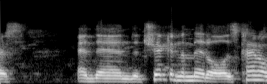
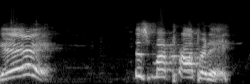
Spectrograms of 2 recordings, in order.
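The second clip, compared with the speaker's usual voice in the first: very high, cartoonish old-man voice; 13 semitones higher than usual. Retelling a film scene, imitating the old man from Beavis and Butthead. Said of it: "it's like the old, the old man on, uh, uh, fucking Beavis and Butthead".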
